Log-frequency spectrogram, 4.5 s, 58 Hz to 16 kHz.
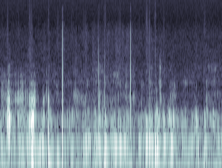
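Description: Underwater sound through a submerged GoPro Hero8 Black's built-in microphone: a muffled low rumble of river water, broken by a handful of sharp clicks.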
